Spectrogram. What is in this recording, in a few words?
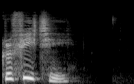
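"graffiti", English, British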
